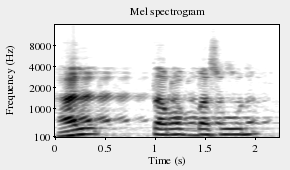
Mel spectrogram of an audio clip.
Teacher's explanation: حل کا لام باقی رکھتے ہوئے تا پہ شد پڑھیں گے، اس کو حت نہیں پڑھیں گے.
